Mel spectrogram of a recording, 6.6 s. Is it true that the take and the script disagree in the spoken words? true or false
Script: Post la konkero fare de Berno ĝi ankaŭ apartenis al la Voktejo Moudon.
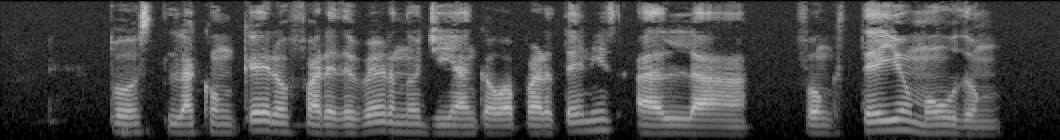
false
